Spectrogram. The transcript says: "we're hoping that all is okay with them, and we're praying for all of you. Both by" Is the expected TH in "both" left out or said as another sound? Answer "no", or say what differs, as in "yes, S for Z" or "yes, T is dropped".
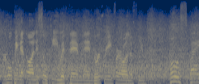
yes, S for TH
